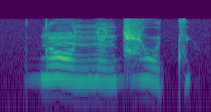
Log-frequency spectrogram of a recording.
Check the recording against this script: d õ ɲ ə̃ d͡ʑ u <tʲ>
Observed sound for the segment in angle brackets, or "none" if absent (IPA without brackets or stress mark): tʲ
